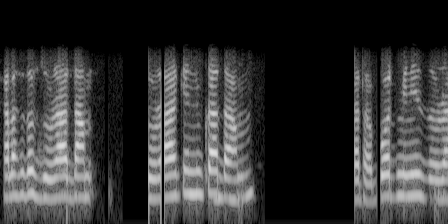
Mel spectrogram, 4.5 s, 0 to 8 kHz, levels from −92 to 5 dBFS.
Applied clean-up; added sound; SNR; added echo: none; none; none; none.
